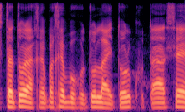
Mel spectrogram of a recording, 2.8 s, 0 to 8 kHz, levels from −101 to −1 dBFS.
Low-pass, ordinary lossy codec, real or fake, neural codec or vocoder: 7.2 kHz; none; real; none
